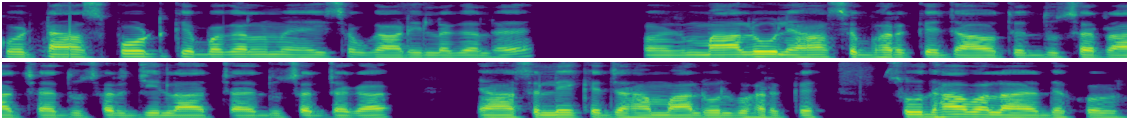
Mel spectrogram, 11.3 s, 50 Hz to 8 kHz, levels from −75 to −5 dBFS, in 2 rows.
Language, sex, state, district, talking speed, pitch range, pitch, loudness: Magahi, male, Bihar, Gaya, 190 wpm, 115-125 Hz, 115 Hz, -18 LUFS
